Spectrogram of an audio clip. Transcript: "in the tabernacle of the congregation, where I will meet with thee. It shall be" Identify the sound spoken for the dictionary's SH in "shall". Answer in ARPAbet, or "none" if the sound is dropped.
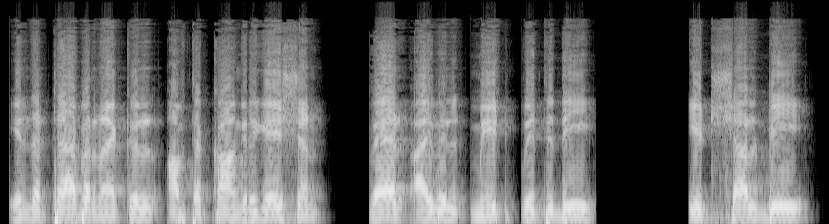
SH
